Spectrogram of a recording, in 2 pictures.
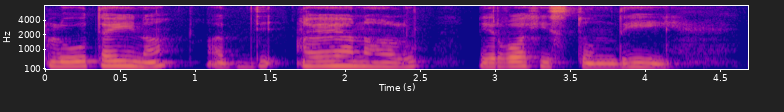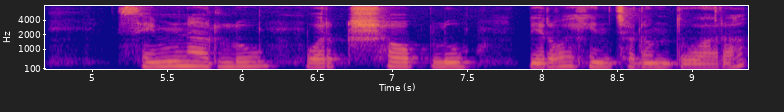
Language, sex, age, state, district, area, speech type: Telugu, female, 45-60, Andhra Pradesh, Nellore, rural, spontaneous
